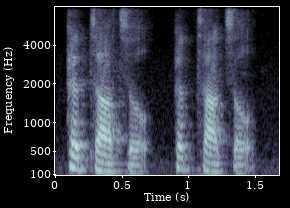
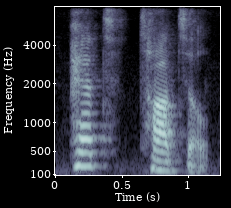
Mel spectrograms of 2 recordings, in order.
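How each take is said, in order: First: Pet turtle joined with one held T; connected geminate. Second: Pet turtle slow and higher, both Ts apart; separate words. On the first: Student demonstrating geminates, pet turtle linked on one T. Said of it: "If we connect it, it becomes". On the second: Student reading out item, pet turtle word by word. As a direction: release the T of pet before turtle. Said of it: "If we connect it". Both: Shown as a demonstration.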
